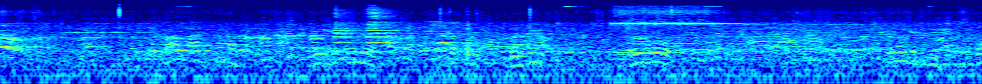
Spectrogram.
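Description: Several men and women talk over one another outdoors.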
